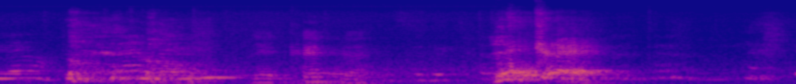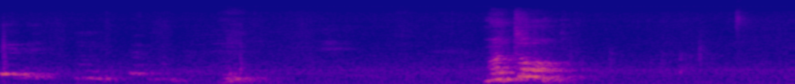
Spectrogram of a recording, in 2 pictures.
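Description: A man preaches with animation in a room with a slight echo, his voice rising into loud bursts.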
